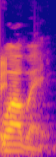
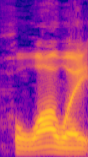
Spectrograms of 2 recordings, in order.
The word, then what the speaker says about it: Huawei: to Apple in China is Huawei, right?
